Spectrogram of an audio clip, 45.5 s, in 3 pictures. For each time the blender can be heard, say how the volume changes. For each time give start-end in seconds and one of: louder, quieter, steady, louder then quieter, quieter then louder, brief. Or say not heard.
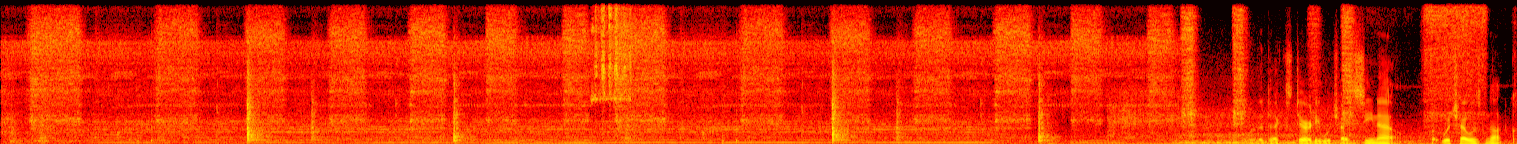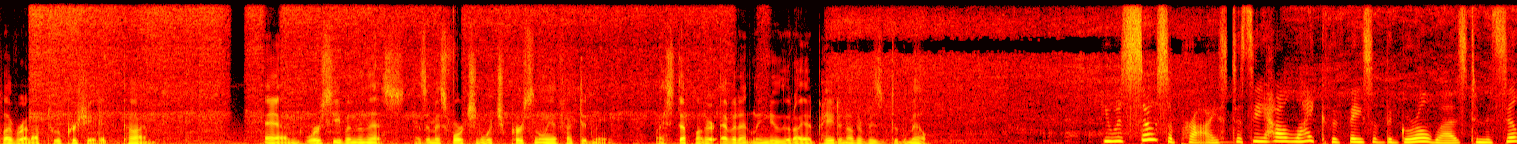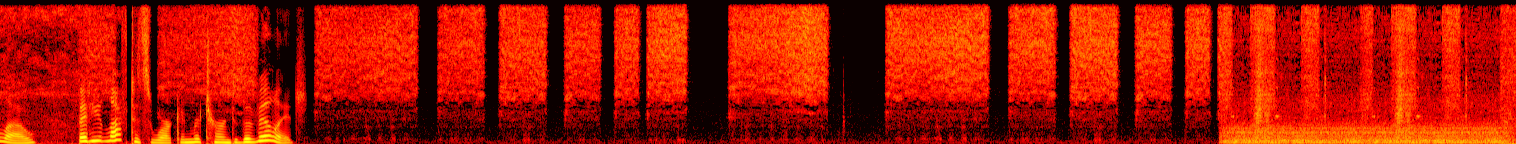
0.0-12.0 steady.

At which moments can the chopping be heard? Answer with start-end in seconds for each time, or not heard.
not heard.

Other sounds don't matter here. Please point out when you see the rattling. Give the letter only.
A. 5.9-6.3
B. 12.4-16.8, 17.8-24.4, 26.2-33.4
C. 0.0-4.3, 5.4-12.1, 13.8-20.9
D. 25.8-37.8
A.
